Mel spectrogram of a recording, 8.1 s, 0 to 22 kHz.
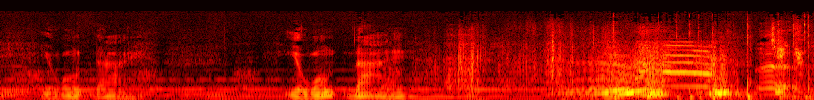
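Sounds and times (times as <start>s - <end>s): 
low steady hum: 0.0s - 6.5s
speech: 0.4s - 1.5s, 2.9s - 4.9s, 5.6s - 8.1s
female calf mooing: 5.7s - 7.2s.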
